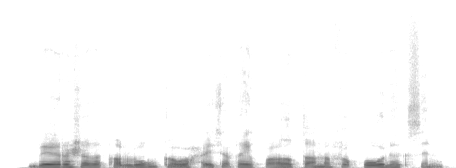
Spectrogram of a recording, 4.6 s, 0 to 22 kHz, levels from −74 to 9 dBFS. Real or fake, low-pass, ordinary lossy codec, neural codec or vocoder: fake; none; none; codec, 44.1 kHz, 3.4 kbps, Pupu-Codec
